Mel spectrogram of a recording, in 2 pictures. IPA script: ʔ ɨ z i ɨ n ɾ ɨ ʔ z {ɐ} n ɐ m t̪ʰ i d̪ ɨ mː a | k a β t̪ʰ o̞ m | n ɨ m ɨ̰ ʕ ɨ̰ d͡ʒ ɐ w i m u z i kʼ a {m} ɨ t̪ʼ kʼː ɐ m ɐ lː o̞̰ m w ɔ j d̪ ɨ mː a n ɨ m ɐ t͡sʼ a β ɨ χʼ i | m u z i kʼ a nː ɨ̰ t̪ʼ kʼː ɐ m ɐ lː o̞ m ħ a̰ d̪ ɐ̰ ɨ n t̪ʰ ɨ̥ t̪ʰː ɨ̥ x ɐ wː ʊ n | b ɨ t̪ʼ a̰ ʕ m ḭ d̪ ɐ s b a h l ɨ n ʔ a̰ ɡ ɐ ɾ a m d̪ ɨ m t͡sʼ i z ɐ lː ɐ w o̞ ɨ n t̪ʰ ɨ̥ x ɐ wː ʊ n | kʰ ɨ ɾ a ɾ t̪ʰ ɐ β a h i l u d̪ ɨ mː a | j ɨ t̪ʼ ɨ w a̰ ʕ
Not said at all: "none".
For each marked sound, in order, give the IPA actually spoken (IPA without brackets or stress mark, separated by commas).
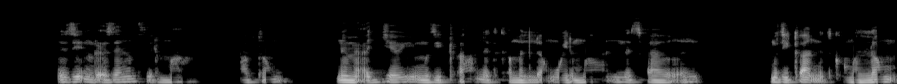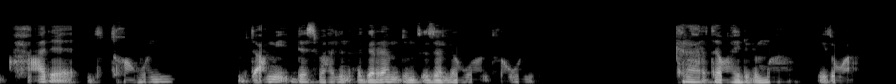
ɐ, n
